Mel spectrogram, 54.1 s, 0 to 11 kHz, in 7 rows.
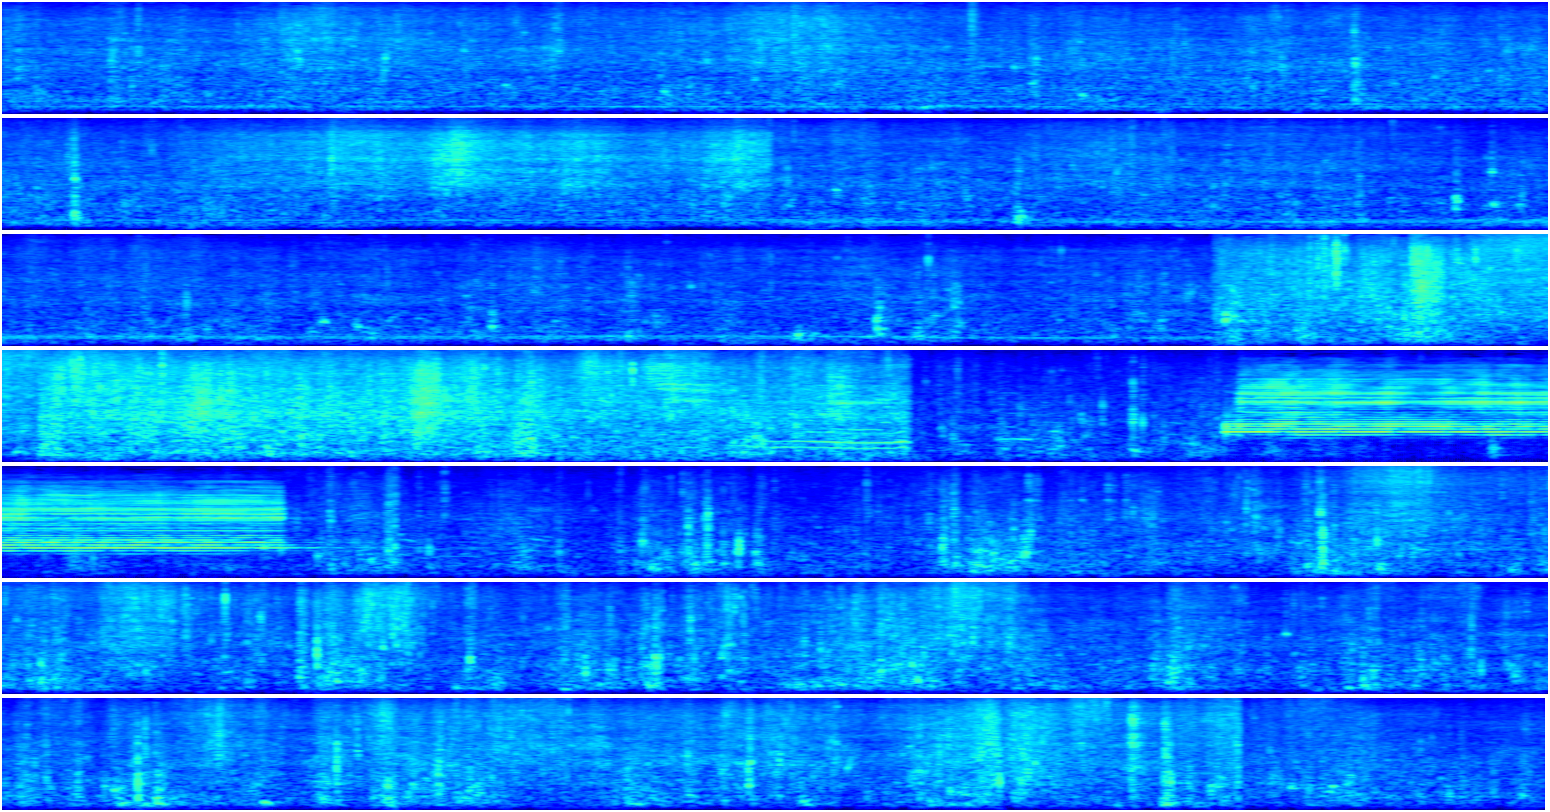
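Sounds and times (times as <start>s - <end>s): water rushing around boat: 0.0s - 54.0s
loud horn blast: 29.3s - 32.9s
wind buffeting microphone: 30.6s - 54.0s.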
